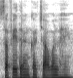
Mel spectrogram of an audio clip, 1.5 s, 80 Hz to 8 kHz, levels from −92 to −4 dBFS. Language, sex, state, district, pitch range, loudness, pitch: Hindi, male, Karnataka, Bangalore, 100-110 Hz, -21 LUFS, 105 Hz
